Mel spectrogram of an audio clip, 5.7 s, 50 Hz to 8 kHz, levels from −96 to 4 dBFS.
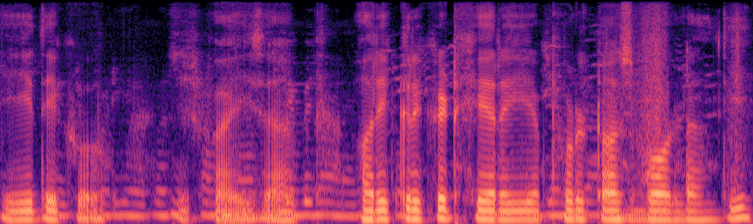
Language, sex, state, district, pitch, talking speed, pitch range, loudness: Hindi, male, Himachal Pradesh, Shimla, 120 Hz, 150 wpm, 115-155 Hz, -18 LUFS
